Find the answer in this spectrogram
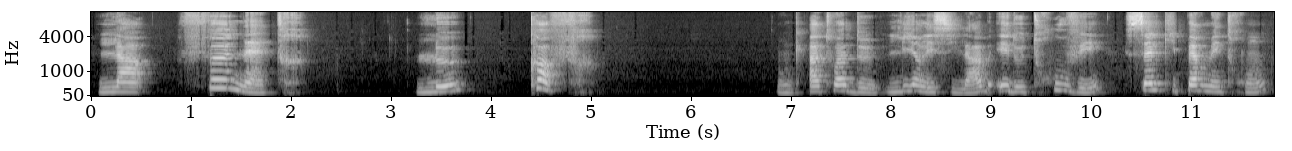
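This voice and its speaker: A woman teacher, recording a slow dictation lesson for a child and carefully articulating each word. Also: mid-range voice.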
